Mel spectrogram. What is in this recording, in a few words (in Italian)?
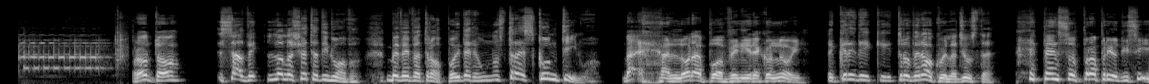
Spot Radio; Legambiente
